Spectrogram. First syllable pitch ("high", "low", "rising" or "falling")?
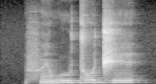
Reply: low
